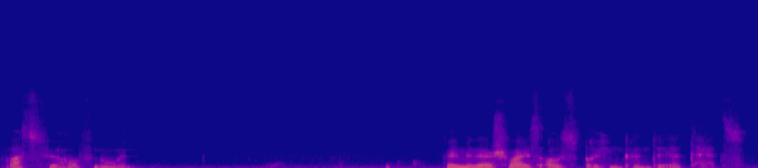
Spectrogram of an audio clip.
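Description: A man acting an anxious, philosophising character in a German radio play, declamatory and rough-edged. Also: lowish voice, slow pace, a little hiss or hum. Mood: weary, brooding.

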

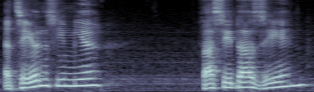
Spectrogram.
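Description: An actor playing an old blind gentleman in a radio drama, courtly and gallant, with ornate, formal phrasing. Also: sits high, lively intonation, measured pace. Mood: insistent, lecturing. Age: older. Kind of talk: German radio drama acting.

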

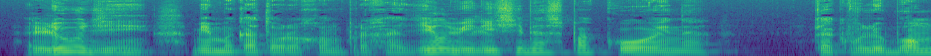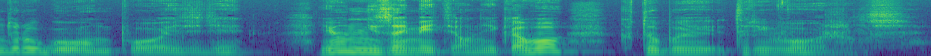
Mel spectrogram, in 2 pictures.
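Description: A man narrating a literary audiobook with an expressive reading, giving the characters' lines a voice of their own. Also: lowish voice.

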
